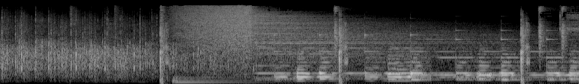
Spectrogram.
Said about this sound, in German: Ein Applaus für ihn. Dankeschön.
